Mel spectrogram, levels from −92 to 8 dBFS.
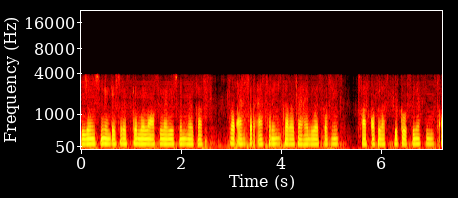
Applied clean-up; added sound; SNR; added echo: neural separator model SepFormer WHAMR!.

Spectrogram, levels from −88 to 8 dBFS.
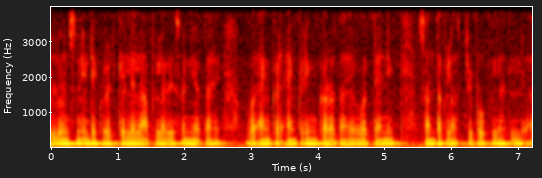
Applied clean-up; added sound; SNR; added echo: none; none; none; none.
